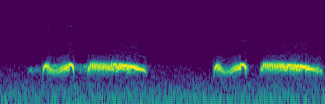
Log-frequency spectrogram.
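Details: Spotted dove used to lure wild doves in a maranti forest in western Bogor, targeting birds with a big voice; two phrases of deep, hollow cooing, each a short double note followed by a long drawn-out coo.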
